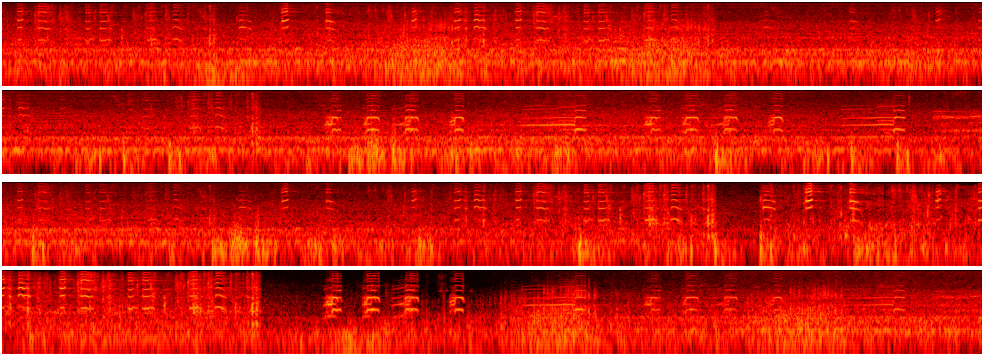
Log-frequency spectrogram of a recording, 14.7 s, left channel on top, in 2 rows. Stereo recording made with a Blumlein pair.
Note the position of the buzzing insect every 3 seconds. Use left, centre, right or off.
centre, left, left, left, centre.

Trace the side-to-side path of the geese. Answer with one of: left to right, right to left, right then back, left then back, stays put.
right then back.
